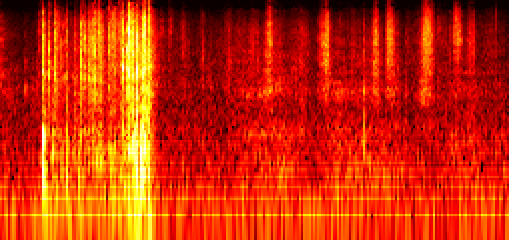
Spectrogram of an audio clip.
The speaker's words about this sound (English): I will be shuffling my new tarot deck, the Light Seer's Tarot.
